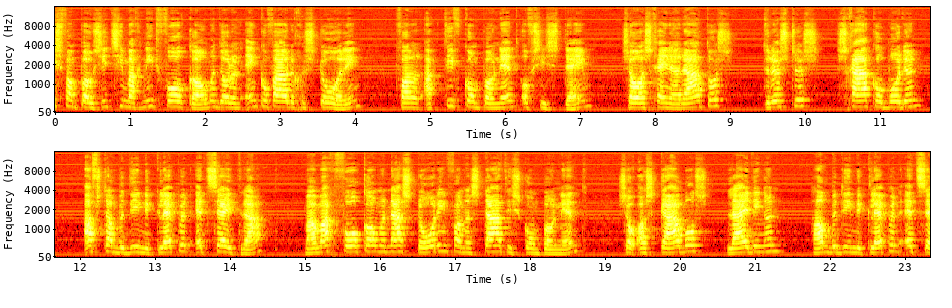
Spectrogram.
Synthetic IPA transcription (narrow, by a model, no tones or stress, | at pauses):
sfɔnpozisjimaxnitfoːrkoːməndʊɾənɛŋkəlˠvœwdəɣəstoːɾɪŋ | fɔnəna̰k̚tifkɔmponɛntʰɔfsisteːm | soːɑlˠsxenəraːtɔrs | trøstəsː | xaːkəlˠbʊdən | ʔɑfstɑnbədindəklɛpənɛtseːtəra | mamaxfoːrkoːmənːastoːɾɪŋfɔnənstaːtiskɔmponɛnt | sowʔɑskaːbəlˠs | lɛjdɪŋən | hɑnt̚bədindəklɛpənɛts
